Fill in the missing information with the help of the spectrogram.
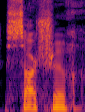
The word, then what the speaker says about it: Sartre: How do you say it? – Sartre. – I never know how to say it. – It's Jean-Paul Sartre.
